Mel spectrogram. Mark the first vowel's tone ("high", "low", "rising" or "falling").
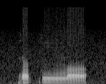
low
